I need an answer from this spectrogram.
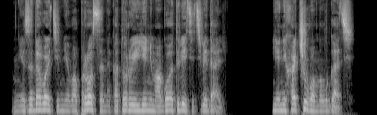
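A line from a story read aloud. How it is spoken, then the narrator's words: Low muffled voice. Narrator (Russian): глухо проговорил северянин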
